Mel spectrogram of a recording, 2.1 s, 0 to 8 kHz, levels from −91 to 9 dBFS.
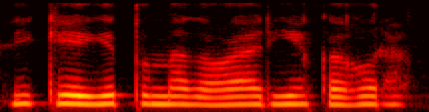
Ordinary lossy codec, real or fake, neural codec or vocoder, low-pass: MP3, 64 kbps; fake; codec, 24 kHz, 0.9 kbps, WavTokenizer, medium speech release version 2; 7.2 kHz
